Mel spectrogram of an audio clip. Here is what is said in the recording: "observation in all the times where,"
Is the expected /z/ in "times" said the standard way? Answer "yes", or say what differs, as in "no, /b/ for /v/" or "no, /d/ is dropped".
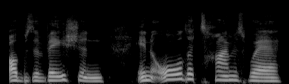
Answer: yes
